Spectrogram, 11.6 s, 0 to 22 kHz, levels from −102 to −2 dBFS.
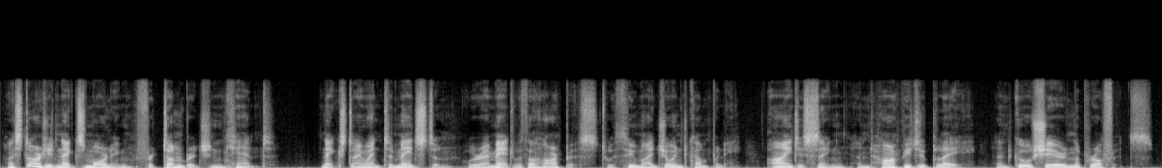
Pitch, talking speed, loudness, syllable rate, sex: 105 Hz, 190 wpm, -19 LUFS, 4.9 syllables/s, male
